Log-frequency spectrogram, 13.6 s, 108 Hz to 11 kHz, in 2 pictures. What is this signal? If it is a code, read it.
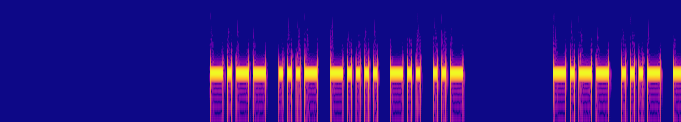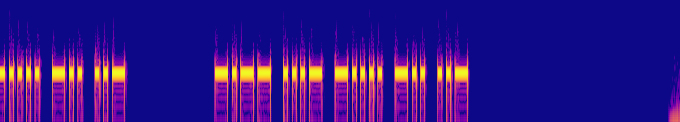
Morse code, heard as a keyed tone, about 28 wpm, 700 Hz. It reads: YV6DU YV6DU YV6DU
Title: DXCC-100 Call Signs - 5 Characters - Repeated 3x - 28wpm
